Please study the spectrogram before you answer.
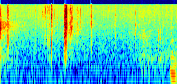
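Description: Knuckles knock four times on the crust of a freshly baked wheat, spelt and rye loaf, just turned out of a covered stoneware baker onto a cooling rack. The knocks are short, dry, bright taps with almost no ring, followed by a brief low murmur. The crust sounds crisp and the loaf fully baked, just right.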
